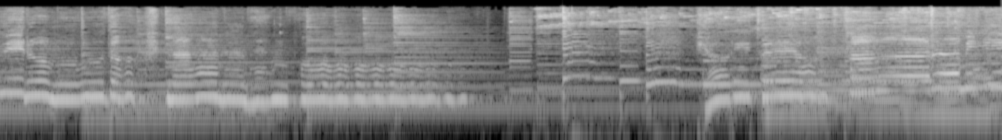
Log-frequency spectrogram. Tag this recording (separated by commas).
Music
